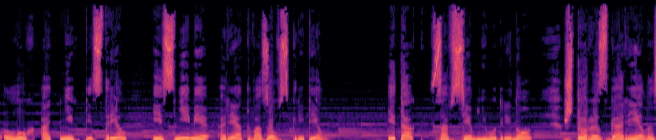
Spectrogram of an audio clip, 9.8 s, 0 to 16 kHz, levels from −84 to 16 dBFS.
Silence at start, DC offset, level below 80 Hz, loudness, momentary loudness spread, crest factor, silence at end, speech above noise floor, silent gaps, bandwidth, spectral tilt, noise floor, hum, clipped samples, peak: 0 s; under 0.1%; -34 dBFS; -13 LUFS; 6 LU; 12 dB; 0 s; 26 dB; none; 16 kHz; -5 dB/octave; -39 dBFS; none; under 0.1%; -2 dBFS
